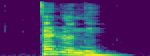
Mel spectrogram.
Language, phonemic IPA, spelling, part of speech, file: French, /ta.lɔ.ne/, talonner, verb, LL-Q150 (fra)-talonner.wav
- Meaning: 1. to heel, follow closely, be on someone's heels 2. to kick (a horse) with the heel 3. to harass, bug, hassle 4. to heel 5. to backheel 6. to hook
